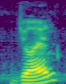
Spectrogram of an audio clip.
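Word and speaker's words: join: बोल दिया करते हैं लेकिन जो इसका प्रोनंसिएशन होता है वो होता है जॉइन इस प्रकार से अगर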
